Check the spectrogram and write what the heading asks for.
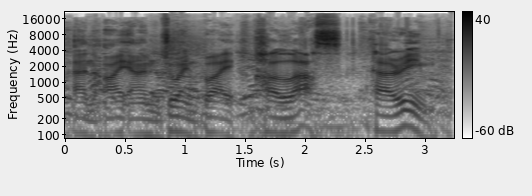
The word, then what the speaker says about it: Khalass Karim: If you want to take it to the more Arab turn, it's Khalass Karim, but yeah, man, Khalass Karim for the people that don't know. Because I was hearing a lot of different pronunciations. The answer was saying Khalassus.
